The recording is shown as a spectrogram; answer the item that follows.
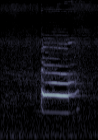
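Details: A domestic cat gives one clear, steady meow lasting about half a second, holding its pitch and dropping slightly at the close, against a quiet background.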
